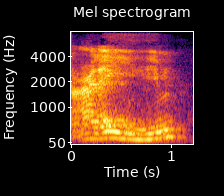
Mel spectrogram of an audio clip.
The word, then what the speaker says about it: عليهم: Kemudian alaihim, a-nya harus ditekan. Alaihim.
